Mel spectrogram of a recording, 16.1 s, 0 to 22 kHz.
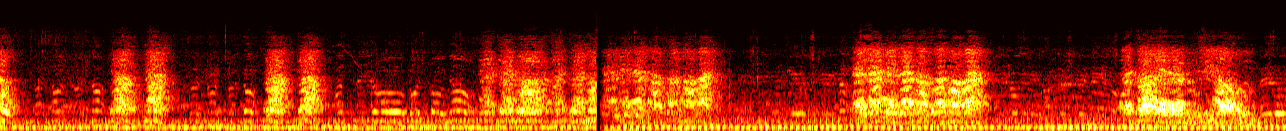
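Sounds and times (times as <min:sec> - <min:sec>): crowd shouting protest chants: 0:00.0 - 0:15.9
steady low hum: 0:01.2 - 0:16.0.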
